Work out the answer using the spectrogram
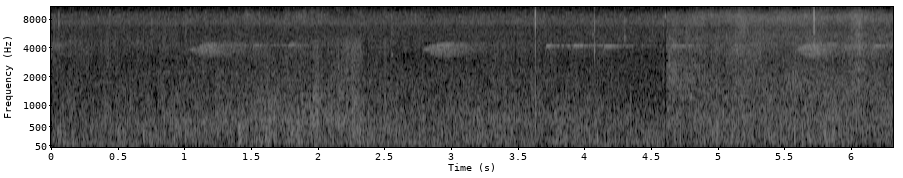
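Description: Faint forest ambience: a bird repeating a short, high call about every two seconds, with a few faint crackles from a small wood campfire.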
